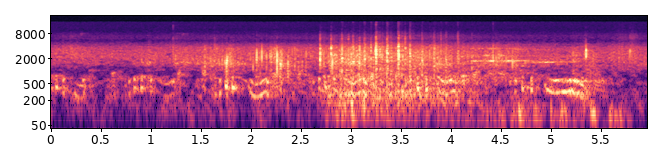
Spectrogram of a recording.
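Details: Pigeons cooing in soft, low, rounded phrases repeated at an uneven pace, with faint rustling, clicks and background noise around them.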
